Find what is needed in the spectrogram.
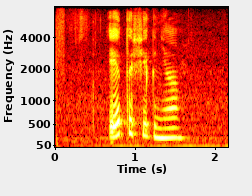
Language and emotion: Russian, neutral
